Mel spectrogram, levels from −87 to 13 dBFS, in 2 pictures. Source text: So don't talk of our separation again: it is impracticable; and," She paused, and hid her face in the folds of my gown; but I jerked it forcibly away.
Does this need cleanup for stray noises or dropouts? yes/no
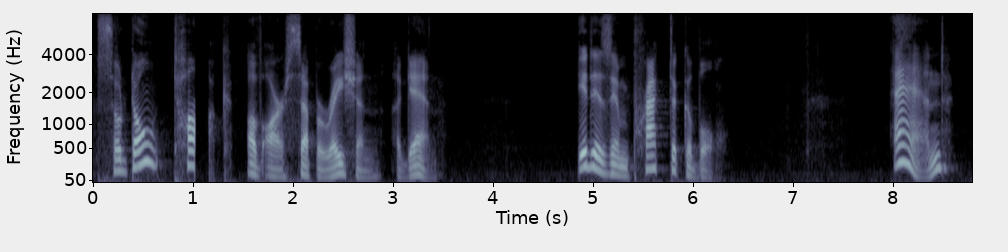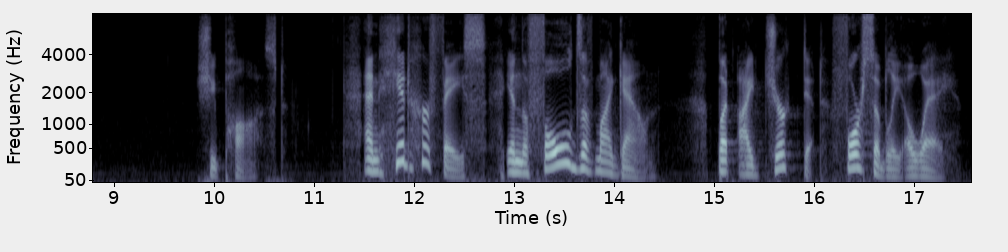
yes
